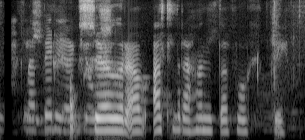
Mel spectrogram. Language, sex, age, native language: Icelandic, male, 10, Icelandic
